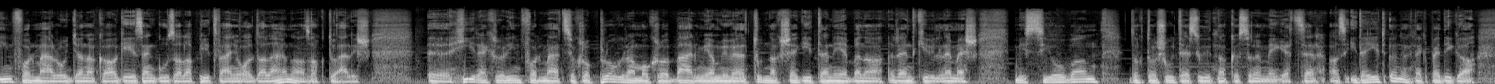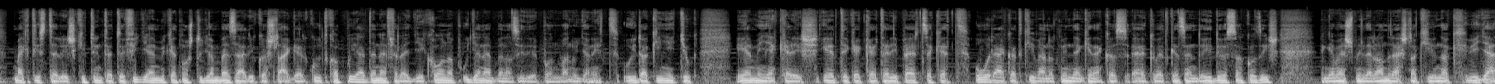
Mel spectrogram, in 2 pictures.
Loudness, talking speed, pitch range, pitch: -14 LUFS, 135 wpm, 75-90 Hz, 80 Hz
